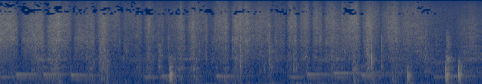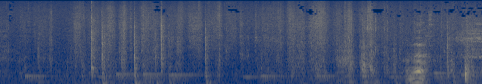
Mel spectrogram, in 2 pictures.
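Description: A dry cloth rubbing over a laptop's screen and plastic keyboard deck in repeated short, irregular wiping strokes.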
